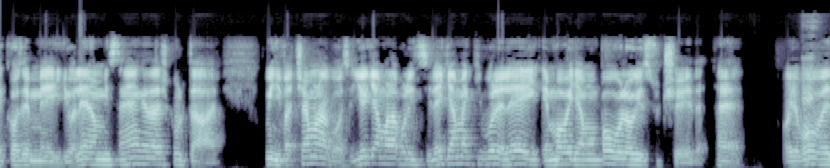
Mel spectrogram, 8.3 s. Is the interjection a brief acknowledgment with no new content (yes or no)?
no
